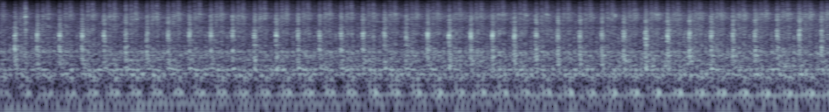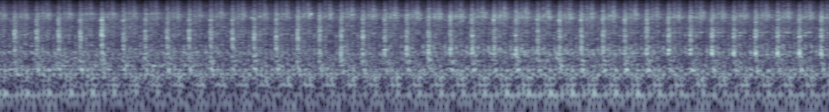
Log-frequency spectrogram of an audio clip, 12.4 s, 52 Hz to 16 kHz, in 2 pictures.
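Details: Chevy Colorado with Duramax diesel, about 4,000 miles after purchase, towed in unable to drive, idling: rough heavy uneven thump about three times a second, clattery; tensioner bouncing, exhaust leak heard at rear, cause unconfirmed (suspected injector).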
